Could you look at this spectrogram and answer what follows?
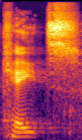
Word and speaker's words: K8s: I-18N, and Kates, which is pronounced Kubernetes, K8S, right?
